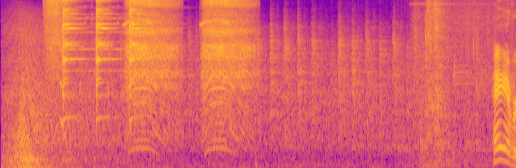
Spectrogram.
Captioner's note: mechanical SFX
